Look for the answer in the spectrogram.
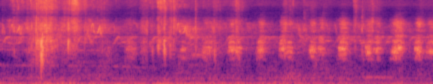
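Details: Ducks quacking in short, scattered bursts, a few louder harsh notes standing out over a steady low background rumble.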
